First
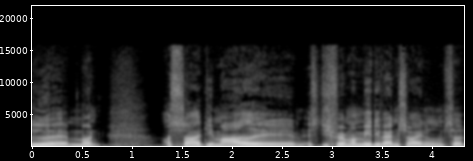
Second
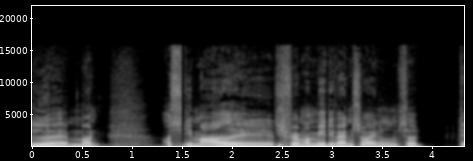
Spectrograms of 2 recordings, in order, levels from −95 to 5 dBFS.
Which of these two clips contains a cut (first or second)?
second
